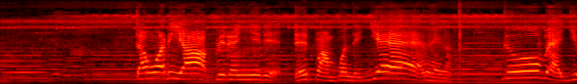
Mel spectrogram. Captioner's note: speaking in foreign language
